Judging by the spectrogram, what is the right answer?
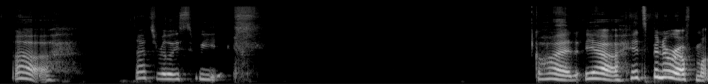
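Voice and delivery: speaking through tears. Thanking everyone for a thoughtful gift, crying while talking. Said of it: "Just give me a second".

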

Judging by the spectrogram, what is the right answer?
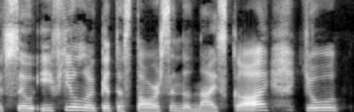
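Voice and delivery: plain

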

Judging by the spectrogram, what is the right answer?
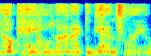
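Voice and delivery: ordinary delivery

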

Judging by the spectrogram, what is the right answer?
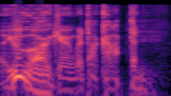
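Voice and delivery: put-on very loud, pirate-accented dwarf captain voice. Game master voicing the dwarf ship captain to a player: dwarf captain character voice. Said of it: "is [name]. And he's wearing a captain's hat. And it looks a bit out of place on him. Looks like it shouldn't belong on his head. And you can see that it's a dwarf. ... Arr, I'm sorry, but I gave the last spots away to [name]. ... That's the most growling toilet brush I've ever heard of".

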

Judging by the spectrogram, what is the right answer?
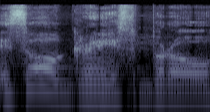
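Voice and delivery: put-on Irish accent. Quoting a loving old man's favorite saying, in his irish accent. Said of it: "He has an Irish accent".

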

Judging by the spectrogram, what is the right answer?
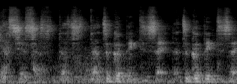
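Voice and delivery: mock hushed, soft, low approving whisper.

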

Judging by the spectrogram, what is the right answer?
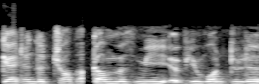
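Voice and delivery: action-movie robot voice. Speaker asks the audience for comments, doing a Terminator impression. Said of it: "do I sound like the Terminator?".

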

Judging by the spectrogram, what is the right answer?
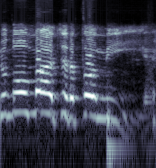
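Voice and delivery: put-on terrible Russian accent. Repeating a game line in a joke accent: terrible russian accent. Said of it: "I went a bit more Italian with that".

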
